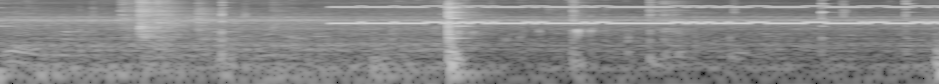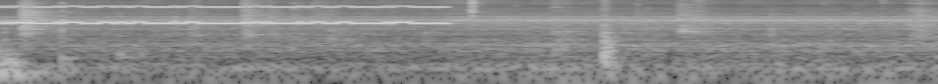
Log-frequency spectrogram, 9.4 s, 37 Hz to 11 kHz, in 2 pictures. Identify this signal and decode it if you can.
RTTY (45.45 baud, 170 Hz shift), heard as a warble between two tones, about 2300 Hz centre, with radio static and the noise of a restaurant. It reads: LA COTE DE MADAME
